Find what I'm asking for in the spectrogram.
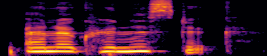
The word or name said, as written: anachronistic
